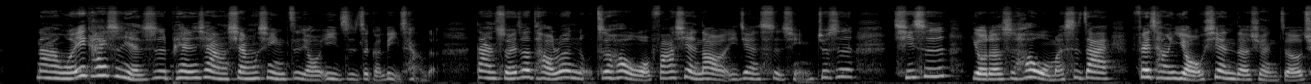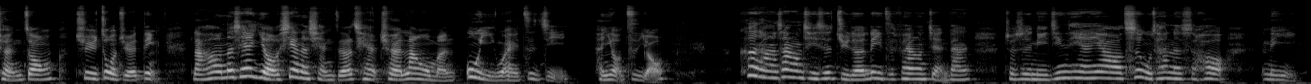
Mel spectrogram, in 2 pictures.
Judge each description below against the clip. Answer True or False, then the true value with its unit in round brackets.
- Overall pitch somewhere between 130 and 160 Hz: False (270 Hz)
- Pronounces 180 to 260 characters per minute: True (250 characters per minute)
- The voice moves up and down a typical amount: True (4.5 semitones)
